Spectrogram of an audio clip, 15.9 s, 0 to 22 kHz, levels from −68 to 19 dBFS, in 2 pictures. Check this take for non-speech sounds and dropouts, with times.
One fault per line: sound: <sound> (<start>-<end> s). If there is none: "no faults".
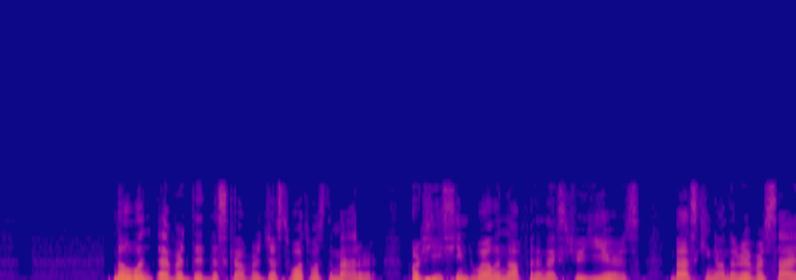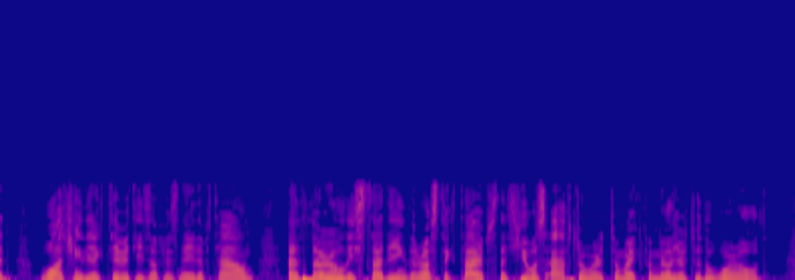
no faults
